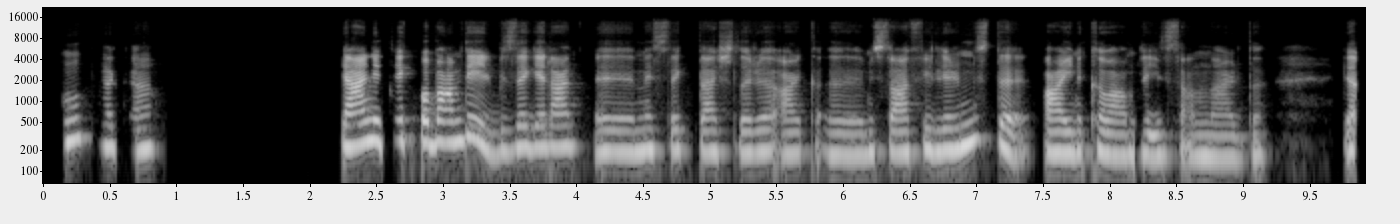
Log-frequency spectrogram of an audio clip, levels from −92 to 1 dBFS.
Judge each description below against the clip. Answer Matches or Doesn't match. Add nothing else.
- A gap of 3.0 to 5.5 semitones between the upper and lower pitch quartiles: Matches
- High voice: Matches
